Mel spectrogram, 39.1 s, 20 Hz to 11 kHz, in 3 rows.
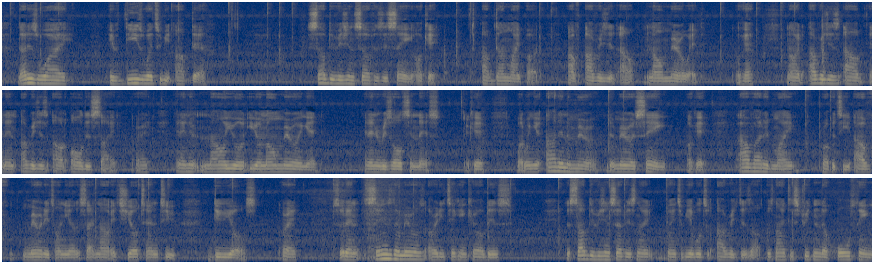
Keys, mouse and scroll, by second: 3.0 click, 3.8 middle click, 6.2 middle click, 6.4 Tab, 6.8 Tab, 7.2-13.8 middle drag, 8.7 Tab, 9.3 Tab, 12.4 Tab, 15.9 Tab, 21.6-23.5 drag, 22.9 Tab, 23.5 Tab, 23.5 middle click, 25.5-27.2 middle drag, 27.9 middle click, 28.3-31.6 middle drag, 31.6 Tab, 32.1 Tab, 34.4 Tab, 35.0 middle click, 35.2 Tab, 35.6 middle click, 36.1 Tab, 38.0 Tab.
